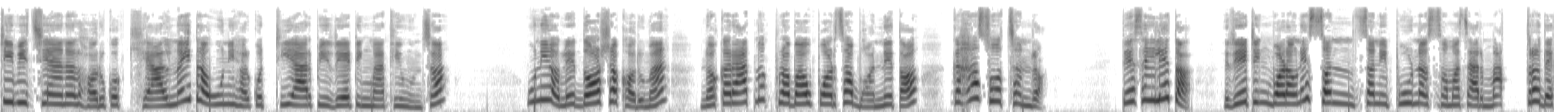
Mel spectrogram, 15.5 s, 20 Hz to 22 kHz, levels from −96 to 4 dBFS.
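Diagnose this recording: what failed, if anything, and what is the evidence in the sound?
Clock drift buffer slips, 0.47 to 15.1 s: regular clicks every 1.63 s during the speech, likely from mismatched device clocks forcing the buffer to drop or repeat a few dozen samples.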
